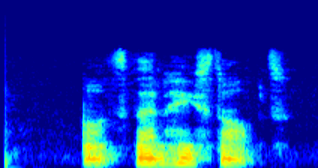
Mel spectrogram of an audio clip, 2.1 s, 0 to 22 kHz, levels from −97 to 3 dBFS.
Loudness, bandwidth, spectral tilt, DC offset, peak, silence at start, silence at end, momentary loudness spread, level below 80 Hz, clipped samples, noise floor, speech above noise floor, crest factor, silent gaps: -33 LUFS; 7.6 kHz; -7 dB/octave; under 0.1%; -14 dBFS; 0.55 s; 0.25 s; 7 LU; -54 dBFS; under 0.1%; -71 dBFS; 38 dB; 20 dB; none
